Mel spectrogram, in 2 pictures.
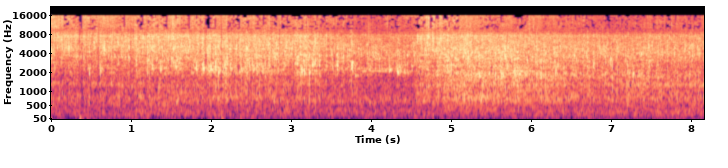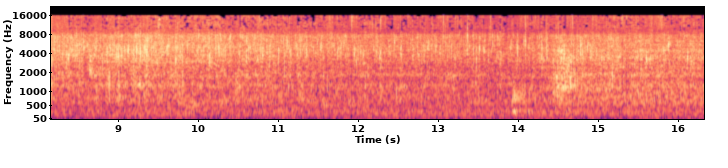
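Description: Marinated katla fish pieces frying in hot mustard oil in a kadai: a steady, dense sizzle and crackle of spitting oil.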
